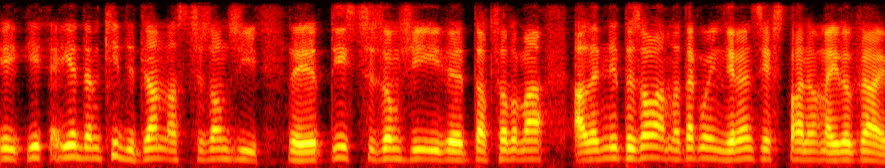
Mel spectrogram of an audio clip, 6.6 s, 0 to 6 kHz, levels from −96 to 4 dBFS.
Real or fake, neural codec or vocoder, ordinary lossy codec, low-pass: fake; codec, 16 kHz, 0.5 kbps, FunCodec, trained on LibriTTS, 25 frames a second; Opus, 32 kbps; 5.4 kHz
